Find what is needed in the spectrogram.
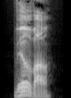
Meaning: confusion, commotion, chaos, jumble, muddle
- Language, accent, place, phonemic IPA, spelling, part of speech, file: German, Germany, Berlin, /ˈvɪrvar/, Wirrwarr, noun, De-Wirrwarr.ogg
